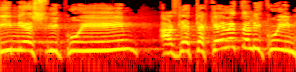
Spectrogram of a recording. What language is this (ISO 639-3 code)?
heb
